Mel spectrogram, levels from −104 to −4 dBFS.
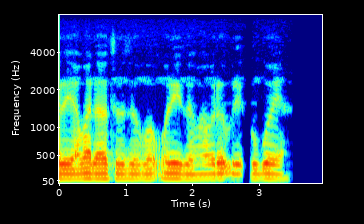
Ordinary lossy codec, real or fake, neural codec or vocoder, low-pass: none; real; none; none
